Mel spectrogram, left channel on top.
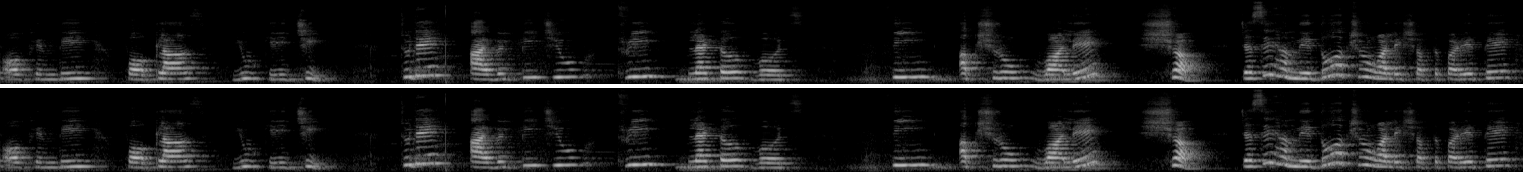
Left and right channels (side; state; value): both; identical; correlation 1.00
